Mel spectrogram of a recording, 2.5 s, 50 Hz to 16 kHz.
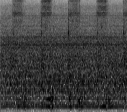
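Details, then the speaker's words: Arrma Senton RC truck after replacing its failed stock steering servo with an Arrma 25-tooth waterproof servo: short, even whirring bursts as it sweeps side to side, no grinding or chatter; steers strongly, working normally. "Steers just like it should. It feels strong."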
